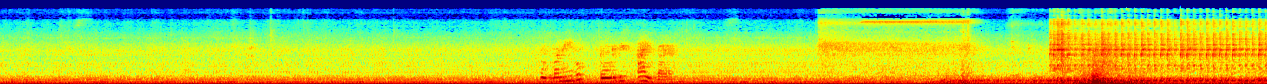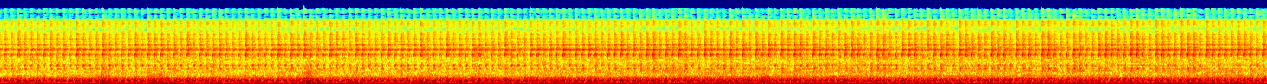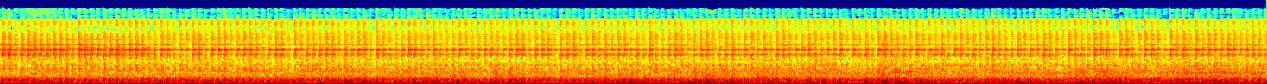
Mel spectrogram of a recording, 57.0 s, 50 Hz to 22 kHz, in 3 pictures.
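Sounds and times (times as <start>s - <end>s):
machinery tones: 12.3s - 18.1s
electric train rumbling: 12.3s - 57.0s
short thump: 15.8s - 17.2s.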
